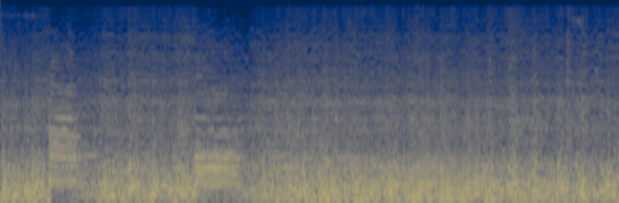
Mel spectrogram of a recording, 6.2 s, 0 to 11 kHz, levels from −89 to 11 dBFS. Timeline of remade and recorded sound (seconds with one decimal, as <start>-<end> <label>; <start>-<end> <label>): 0.0-4.1 recorded; 4.1-4.8 remade; 4.8-6.2 recorded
